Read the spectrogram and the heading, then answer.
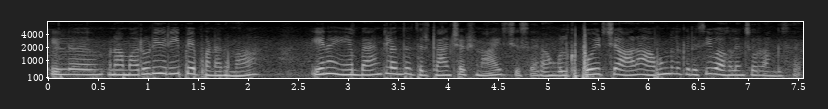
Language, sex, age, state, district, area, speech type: Tamil, female, 18-30, Tamil Nadu, Sivaganga, rural, spontaneous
